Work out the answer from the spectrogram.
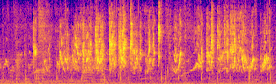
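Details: Budgerigars chattering as they eat seeds and fresh vegetables, a dense run of high, scratchy warbles and squeaky chirps rising and falling continuously, with rapid pecking clicks underneath.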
